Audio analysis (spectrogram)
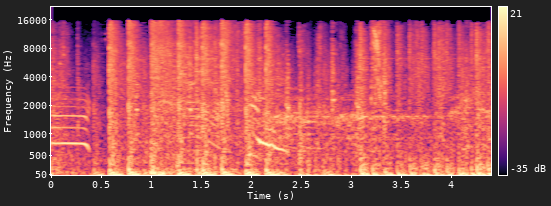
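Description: Loud gunfire in the video game Just Cause 2 erupts in rapid bursts of automatic shots, close and punchy, layered with quick repeated cracks and brief tonal game effects throughout.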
